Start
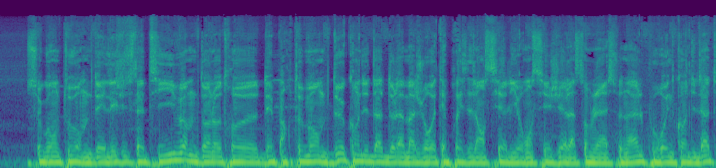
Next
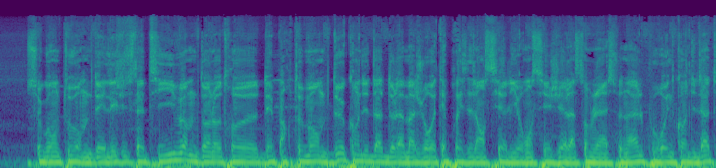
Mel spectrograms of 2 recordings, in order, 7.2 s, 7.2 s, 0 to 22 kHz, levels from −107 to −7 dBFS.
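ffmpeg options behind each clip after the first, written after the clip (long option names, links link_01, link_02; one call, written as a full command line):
ffmpeg -i in.wav -af "asubboost=boost=5.5:cutoff=51,volume=-2.5dB" out.wav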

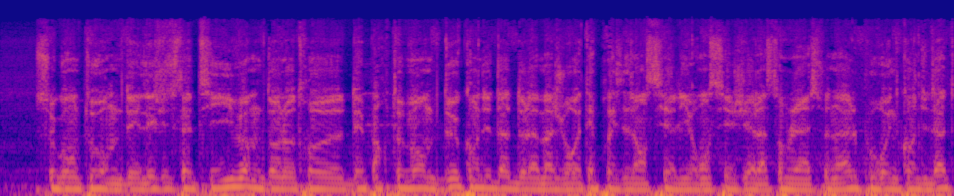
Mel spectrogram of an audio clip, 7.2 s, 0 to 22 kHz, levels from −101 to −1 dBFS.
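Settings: ffmpeg -i in.wav -af "aecho=1:1:7.3:0.79,volume=-5.5dB" out.wav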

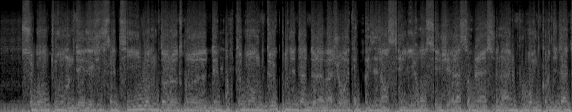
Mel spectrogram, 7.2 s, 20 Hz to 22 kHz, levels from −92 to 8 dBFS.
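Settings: ffmpeg -i in.wav -af "aeval=exprs='(tanh(316*val(0)+0.65)-tanh(0.65))/316':channel_layout=same,aeval=exprs='val(0)+0.001*(sin(2*PI*60*n/s)+sin(2*PI*2*60*n/s)/2+sin(2*PI*3*60*n/s)/3+sin(2*PI*4*60*n/s)/4+sin(2*PI*5*60*n/s)/5)':channel_layout=same,volume=11.5dB" out.wav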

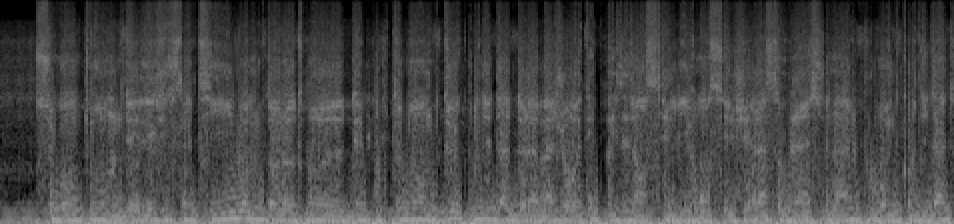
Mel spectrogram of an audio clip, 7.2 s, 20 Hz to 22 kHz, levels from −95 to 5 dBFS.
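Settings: ffmpeg -i in.wav -af "aecho=1:1:108:0.119,volume=2.5dB" out.wav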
